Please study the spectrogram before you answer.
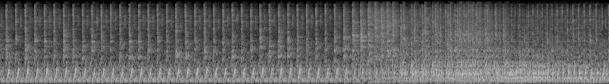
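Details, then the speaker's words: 2001 Gilroy Indian Chief V-twin race-bike rebuild running without exhaust pipes after the plug wires were pushed over: a loud, uneven, lopsided thump about 210 a minute. Misfire; owner suspects a dead cylinder from ignition, not confirmed. ">> it actually acts like it wants to hit, but it doesn't. >> I pushed the wires over and it started right up, but this is not how it's supposed to. >> I bet it's got a dead cylinder from ignition."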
